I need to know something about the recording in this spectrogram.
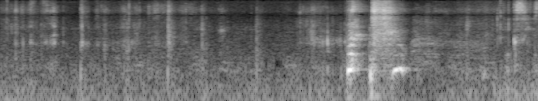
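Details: Compilation of different people sneezing: quiet talking, then a sharp intake of breath and a loud sneeze burst.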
